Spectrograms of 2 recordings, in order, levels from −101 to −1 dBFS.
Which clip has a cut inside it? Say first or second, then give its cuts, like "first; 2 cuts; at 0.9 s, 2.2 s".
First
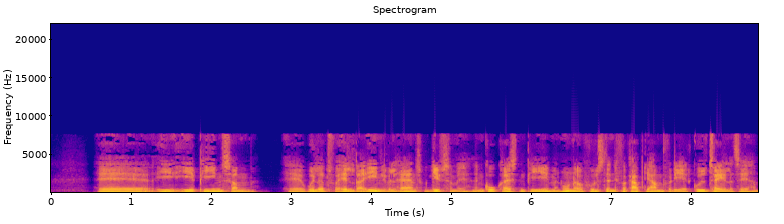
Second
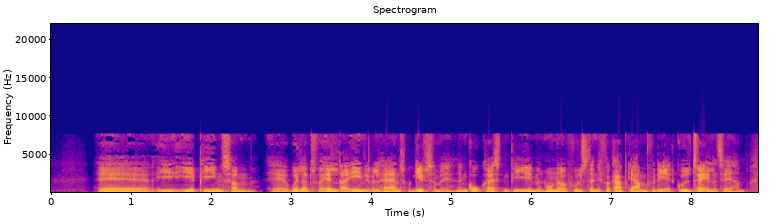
second; 1 cut; at 2.6 s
